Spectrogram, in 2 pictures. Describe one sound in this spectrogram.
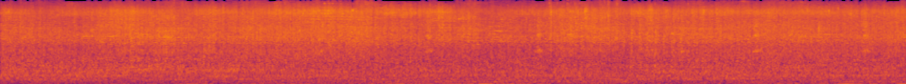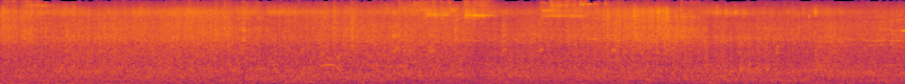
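A long freight train rumbles past close by with steady loud roaring.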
